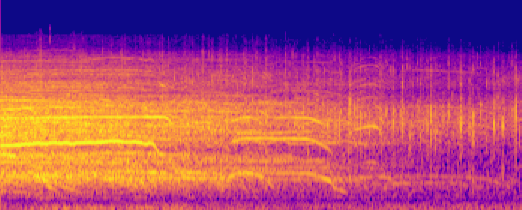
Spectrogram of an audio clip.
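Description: Crowd applauding and cheering, with a few drawn-out shouts in the first half, dying away steadily toward the end.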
